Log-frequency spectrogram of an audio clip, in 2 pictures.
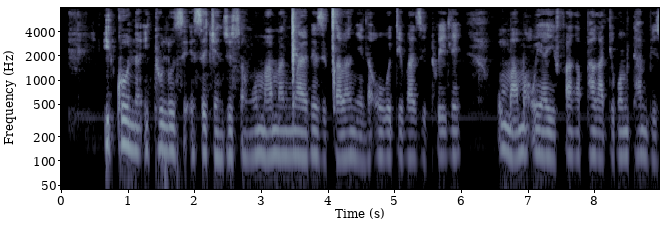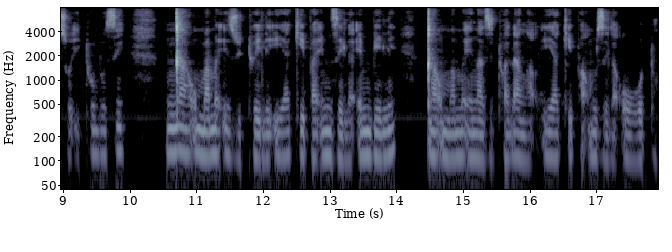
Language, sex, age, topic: North Ndebele, male, 25-35, health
